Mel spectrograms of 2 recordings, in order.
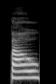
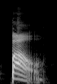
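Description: First: The pitch stays high and level. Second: The pitch falls sharply from high. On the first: "中文有四声" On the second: "全部都是不一样的意思"

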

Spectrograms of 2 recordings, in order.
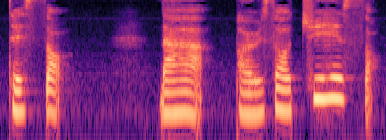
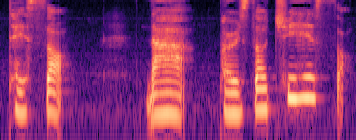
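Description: The two takes are said the same way.

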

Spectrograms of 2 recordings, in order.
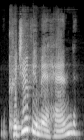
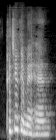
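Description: First: It is said at a moderate, linked pace. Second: It is said quickly with the final d dropped. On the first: "A hand 放到一块儿把它读起来" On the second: "再快一点"

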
